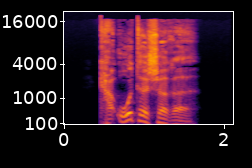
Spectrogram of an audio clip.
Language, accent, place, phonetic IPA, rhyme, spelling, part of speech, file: German, Germany, Berlin, [kaˈʔoːtɪʃəʁə], -oːtɪʃəʁə, chaotischere, adjective, De-chaotischere.ogg
- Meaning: inflection of chaotisch: 1. strong/mixed nominative/accusative feminine singular comparative degree 2. strong nominative/accusative plural comparative degree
